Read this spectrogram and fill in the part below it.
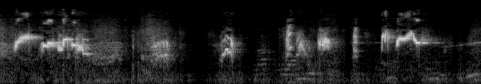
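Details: Lure song of a red-whiskered bulbul used to call the flock: a warbling phrase, a pause, then several short chirpy notes and a rising whistled ending.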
